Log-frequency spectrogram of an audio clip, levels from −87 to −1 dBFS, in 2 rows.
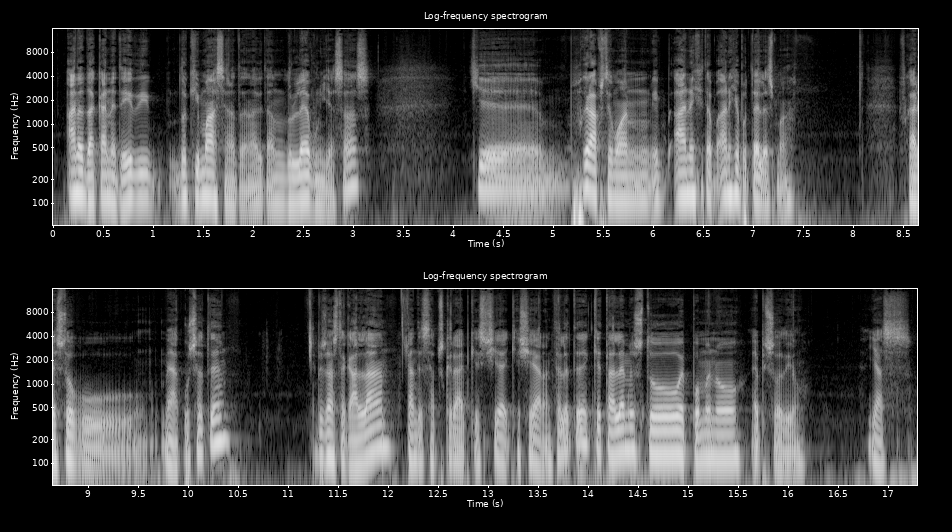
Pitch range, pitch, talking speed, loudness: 100-130 Hz, 115 Hz, 155 wpm, -20 LUFS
